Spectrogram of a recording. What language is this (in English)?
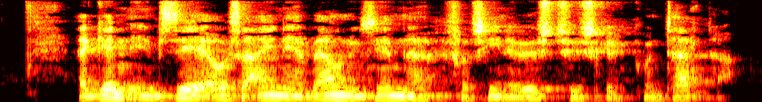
Danish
